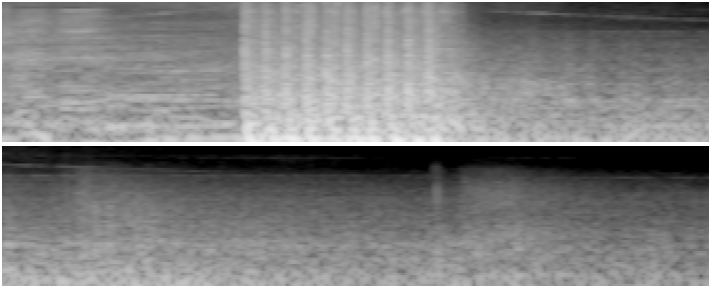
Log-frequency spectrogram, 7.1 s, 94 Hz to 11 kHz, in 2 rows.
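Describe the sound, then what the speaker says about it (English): A burst of loud rapid video game gunfire and explosions, then a long rumbling decay with faint scattered sounds trailing off. "a series of explosions devastated 3 sites in London"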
